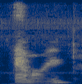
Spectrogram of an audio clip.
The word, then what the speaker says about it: Amory: trying to convey so when I say my name amory I put this the emphasis on the am and when I talk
